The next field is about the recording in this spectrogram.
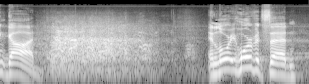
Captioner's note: laughter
